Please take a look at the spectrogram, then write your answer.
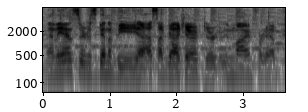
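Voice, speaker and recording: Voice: mid-range voice, steady tone, fairly quick, music in the background, low-quality recording. A game streamer chatting casually with friends and viewers during a group stream.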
